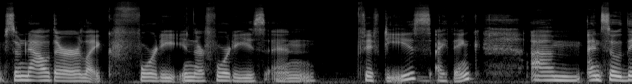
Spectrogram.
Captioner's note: none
